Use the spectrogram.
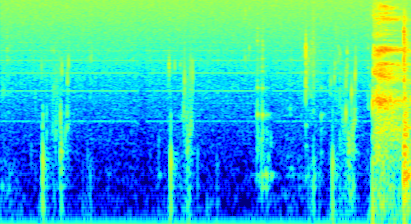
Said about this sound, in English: Five sips of coffee. Hopefully it'll do me well.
